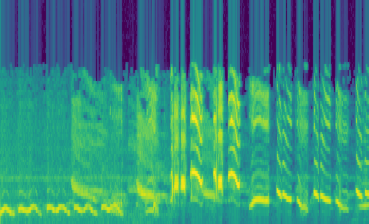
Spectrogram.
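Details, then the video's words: Tame, large-bodied Chinese hwamei in a cage, a strong singer. Sings rolling wavy whistles in a rapid series, then shifts to higher, sharper slurred notes broken by brief gaps. "Chim họa mi thuần - Bộ To - Hót hét rất tốt"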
